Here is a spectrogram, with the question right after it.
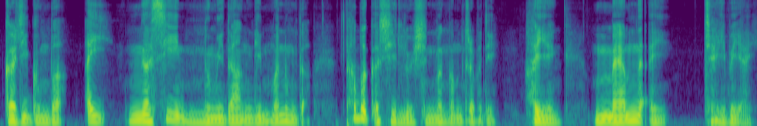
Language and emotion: Manipuri, fearful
